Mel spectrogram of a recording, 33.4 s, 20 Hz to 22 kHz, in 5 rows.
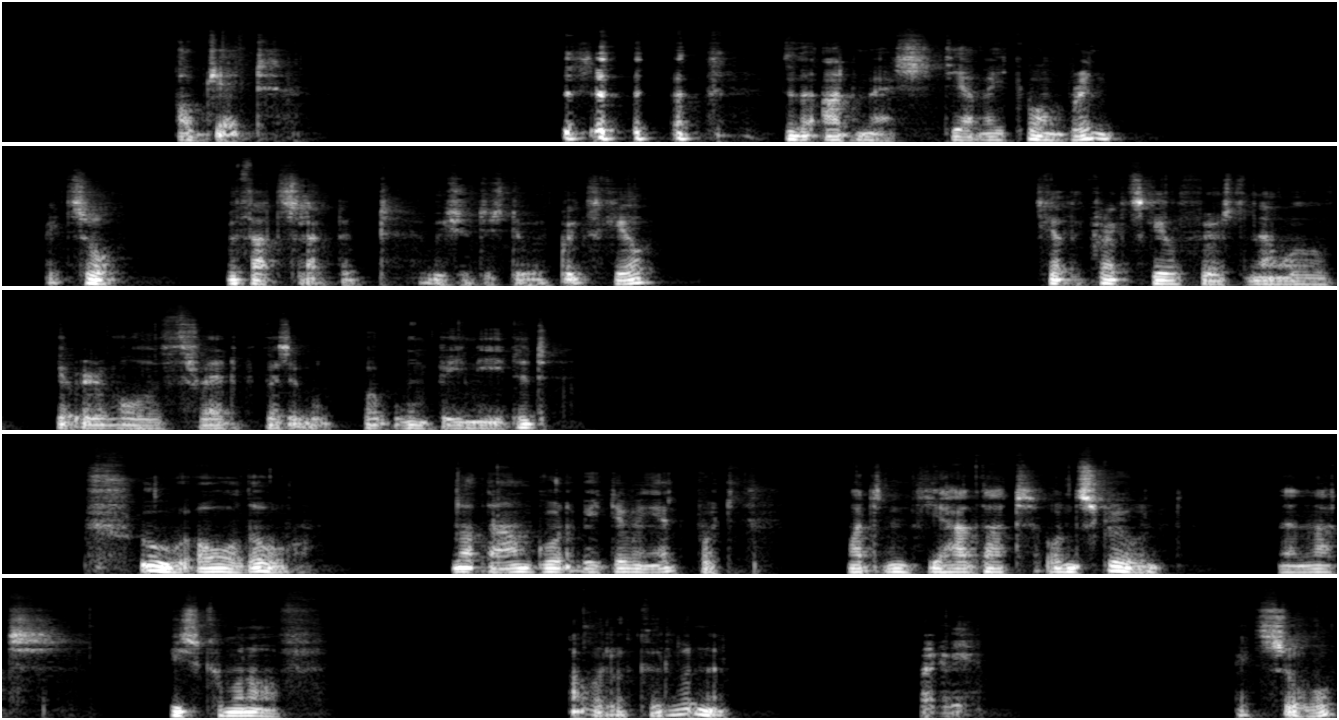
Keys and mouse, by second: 1.7 shift+a, 9.3 s, 11.4 click, 14.2-15.4 alt+middle drag, 15.7-16.0 middle drag, 16.7 s, 19.9 click, 22.6-23.6 alt+drag, 27.2-29.6 alt+drag, 31.4-31.9 alt+drag.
